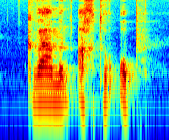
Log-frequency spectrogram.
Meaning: inflection of achteropkomen: 1. plural past indicative 2. plural past subjunctive
- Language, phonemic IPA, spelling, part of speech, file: Dutch, /ˈkwamə(n) ɑxtərˈɔp/, kwamen achterop, verb, Nl-kwamen achterop.ogg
